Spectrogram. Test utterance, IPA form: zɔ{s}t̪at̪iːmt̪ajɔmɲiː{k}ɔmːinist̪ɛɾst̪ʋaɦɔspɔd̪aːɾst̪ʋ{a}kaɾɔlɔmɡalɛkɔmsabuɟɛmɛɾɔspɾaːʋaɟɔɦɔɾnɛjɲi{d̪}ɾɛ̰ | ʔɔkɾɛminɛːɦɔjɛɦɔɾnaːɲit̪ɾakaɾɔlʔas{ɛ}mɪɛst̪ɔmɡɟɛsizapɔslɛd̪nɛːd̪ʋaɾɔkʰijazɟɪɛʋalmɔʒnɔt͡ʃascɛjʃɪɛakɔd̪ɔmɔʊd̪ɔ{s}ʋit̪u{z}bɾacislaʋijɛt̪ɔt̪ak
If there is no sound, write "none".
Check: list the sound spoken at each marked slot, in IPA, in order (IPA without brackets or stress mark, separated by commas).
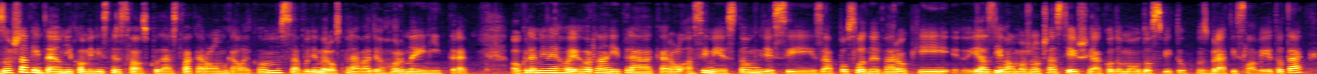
ʃ, k, a, t̪, i, s, z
